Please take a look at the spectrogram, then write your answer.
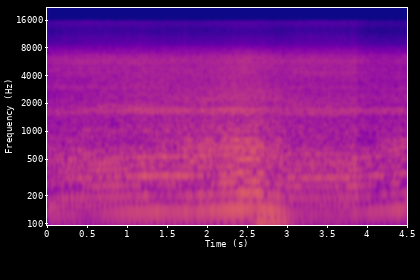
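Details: Honda Vario Techno 125 scooter after repairing a total electrical failure (no lights, no starter): smooth rev that rises and drops cleanly back to an even, steady idle with no misfire or rattle; runs healthy.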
